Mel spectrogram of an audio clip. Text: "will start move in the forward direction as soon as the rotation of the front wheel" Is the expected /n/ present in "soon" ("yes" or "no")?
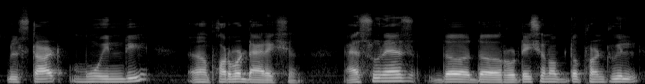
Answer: yes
